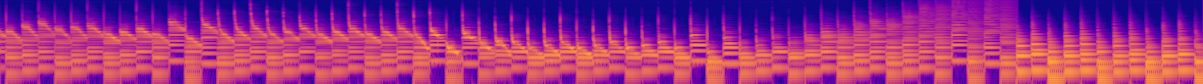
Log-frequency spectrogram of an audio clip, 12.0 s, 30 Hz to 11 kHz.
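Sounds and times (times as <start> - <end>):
synthesizer sequenced plucky notes: 0.0 - 12.0.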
